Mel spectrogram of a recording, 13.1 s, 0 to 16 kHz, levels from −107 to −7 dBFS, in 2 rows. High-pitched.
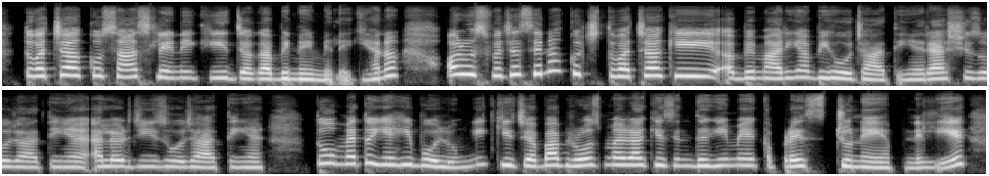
Yes: very high, 255 Hz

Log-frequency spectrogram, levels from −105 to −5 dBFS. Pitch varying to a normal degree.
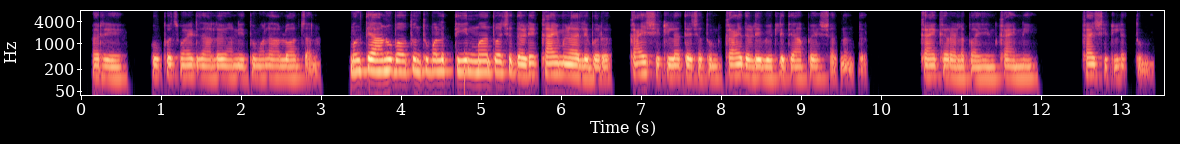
Yes: average, 3.3 semitones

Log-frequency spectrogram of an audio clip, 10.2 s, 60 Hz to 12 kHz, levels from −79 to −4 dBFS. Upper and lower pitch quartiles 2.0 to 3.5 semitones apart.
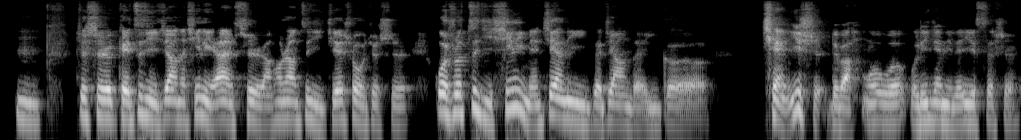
No: average, 4.0 semitones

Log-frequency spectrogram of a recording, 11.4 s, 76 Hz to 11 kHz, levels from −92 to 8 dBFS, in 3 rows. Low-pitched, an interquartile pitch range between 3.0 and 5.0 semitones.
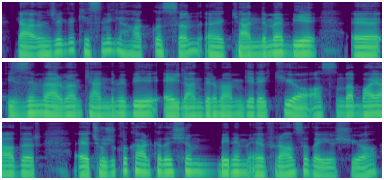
No: low, 110 Hz; narrow, 2.5 semitones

